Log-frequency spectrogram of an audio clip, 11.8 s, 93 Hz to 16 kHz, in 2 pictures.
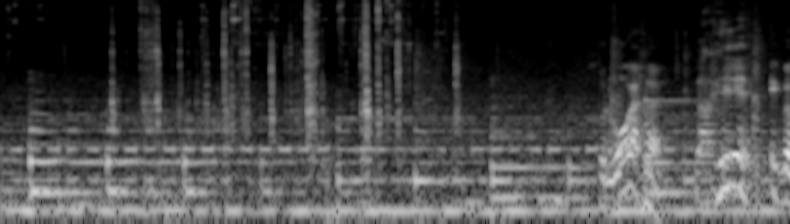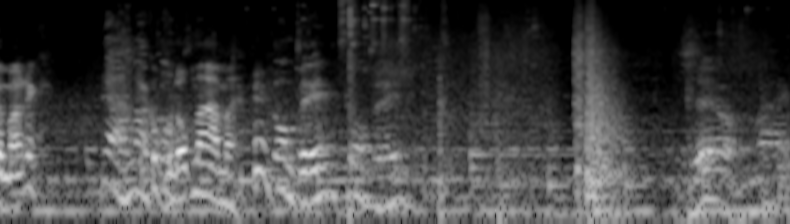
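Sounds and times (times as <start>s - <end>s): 
front door swinging shut with a solid thunk: 0.0s - 3.8s, 8.5s - 11.3s
speech: 4.5s - 9.1s, 11.1s - 11.8s.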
